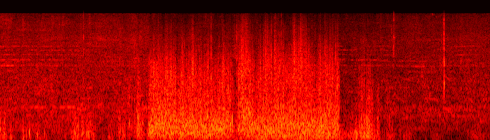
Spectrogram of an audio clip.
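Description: Wind buffeting the microphone, loudest in one long gust from about two seconds in to just past four seconds.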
